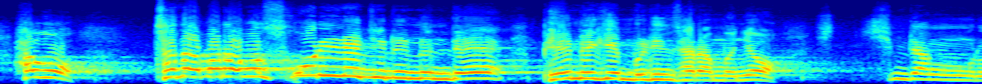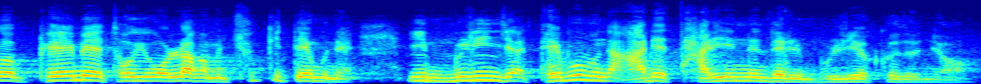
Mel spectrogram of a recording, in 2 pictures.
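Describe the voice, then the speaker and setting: A man's voice: high voice, brisk, hardly any pauses, darkish tone, long reverb tail. An older man preaching a sermon as pastor at a church retreat, telling the story with emphatic energy.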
